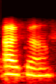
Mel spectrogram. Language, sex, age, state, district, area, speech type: Marathi, female, 30-45, Maharashtra, Nagpur, urban, conversation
